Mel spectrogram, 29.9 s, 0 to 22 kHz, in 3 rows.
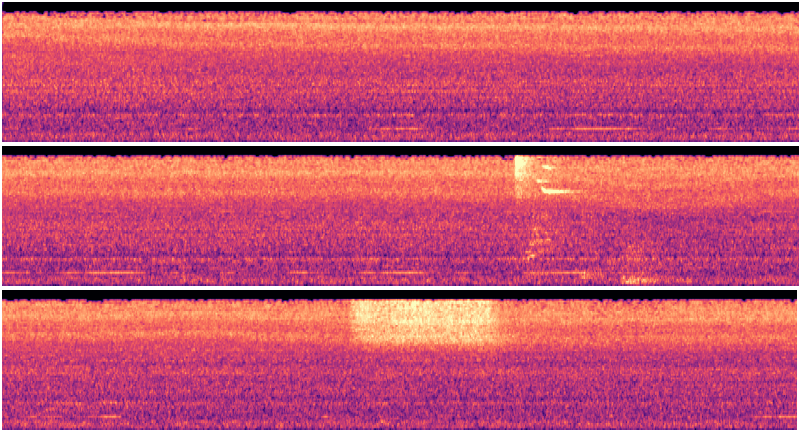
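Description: Mori Seiki ZT1500YB CNC lathe running a cut with its coolant spraying, a steady wash of machine and coolant noise. A steady tone cuts in and out through the middle, there is a short louder sound about eighteen seconds in, and a burst of hiss near the end.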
